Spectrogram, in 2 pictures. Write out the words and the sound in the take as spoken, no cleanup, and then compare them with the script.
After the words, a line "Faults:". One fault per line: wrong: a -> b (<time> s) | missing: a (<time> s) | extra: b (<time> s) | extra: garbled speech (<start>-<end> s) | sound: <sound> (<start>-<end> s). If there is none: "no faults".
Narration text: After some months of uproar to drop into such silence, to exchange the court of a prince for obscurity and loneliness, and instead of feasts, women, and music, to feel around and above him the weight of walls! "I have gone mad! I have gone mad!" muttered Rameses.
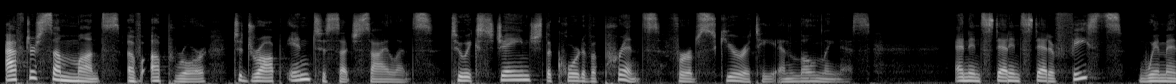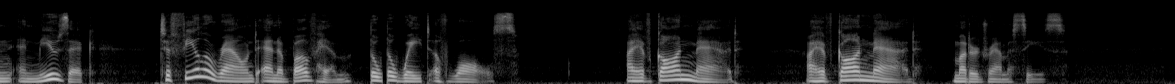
After some months of uproar to drop into such silence, to exchange the court of a prince for obscurity and loneliness, and instead instead of feasts, women, and music, to feel around and above him the the weight of walls! "I have gone mad! I have gone mad!" muttered Rameses.
Faults:
extra: instead (10.1 s)
extra: the (15.6 s)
